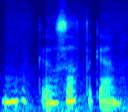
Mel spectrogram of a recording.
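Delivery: fast, unvoiced whisper to himself; whispered aside. Real, not acted. Streamer spots something moving on screen, quick whisper. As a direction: mutter it off-mic, noticing something.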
